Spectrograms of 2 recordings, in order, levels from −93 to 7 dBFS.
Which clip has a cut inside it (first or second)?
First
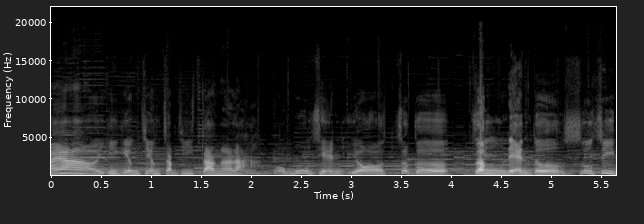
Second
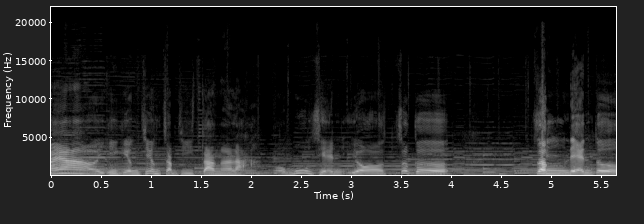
first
